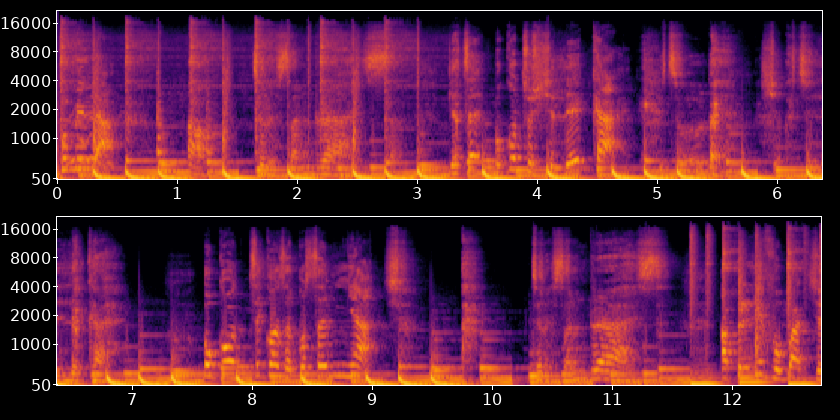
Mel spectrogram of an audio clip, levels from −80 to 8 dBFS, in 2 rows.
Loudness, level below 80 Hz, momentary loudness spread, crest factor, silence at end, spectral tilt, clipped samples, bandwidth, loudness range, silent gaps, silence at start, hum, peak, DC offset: -12 LUFS; -16 dBFS; 4 LU; 10 dB; 0 s; -5 dB/octave; under 0.1%; 18 kHz; 2 LU; none; 0 s; none; 0 dBFS; under 0.1%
